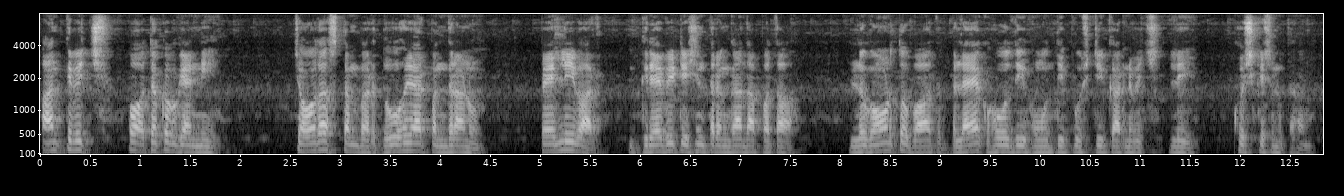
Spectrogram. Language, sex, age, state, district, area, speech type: Punjabi, male, 45-60, Punjab, Mansa, rural, spontaneous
